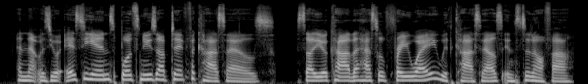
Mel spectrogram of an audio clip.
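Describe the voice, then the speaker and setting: Talking at a very fast pace, a woman with an Australian accent uses a medium pitch and ordinary pitch variation. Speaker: sports news reader. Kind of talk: newsreading: brisk, scripted sports bulletin with sponsor tag. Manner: brisk, crisp and formal; even, energetic headline-style delivery.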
